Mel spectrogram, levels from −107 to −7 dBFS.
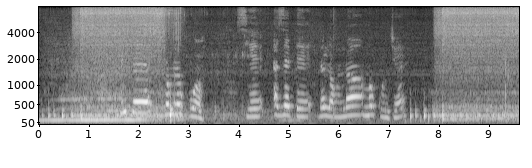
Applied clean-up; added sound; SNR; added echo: none; Dishes, pots, and pans; 2 dB; none.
